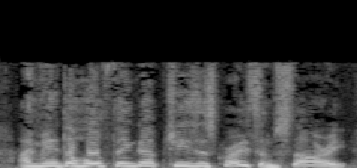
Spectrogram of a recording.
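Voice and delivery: high, panicked whining pleas; panicked punk. Retold or imitated. Punk dragged by the ear begs captain, panicked and high. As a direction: squeal it out like a terrified kid caught. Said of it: "And the guy goes".

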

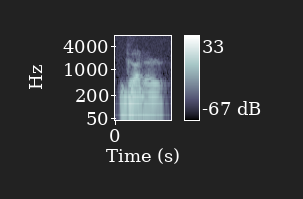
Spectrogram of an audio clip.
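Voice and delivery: "gutter" softly, hard G; "gutter" quietly, stress up front; sounds like gutter. Shown as a demonstration. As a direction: say "gutter" as GUT-er. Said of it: "It sounds like gutter".

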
